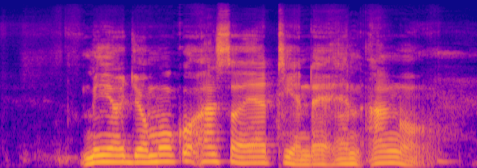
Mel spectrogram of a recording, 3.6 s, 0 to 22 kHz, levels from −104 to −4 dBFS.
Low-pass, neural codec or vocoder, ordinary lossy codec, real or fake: 19.8 kHz; codec, 44.1 kHz, 7.8 kbps, Pupu-Codec; none; fake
